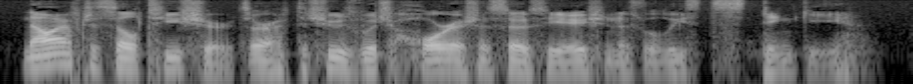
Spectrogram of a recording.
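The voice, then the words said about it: Moody, adolescent imitated voice. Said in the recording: “my Reznor impression ... So that is some moody adolescent Trent.”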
